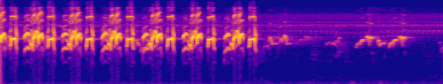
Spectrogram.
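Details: Sooty-headed bulbul singing actively for a tutor recording: a phrase of paired bright chirps repeated about seven times in quick rhythm, then softer, lower twitters trailing off.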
